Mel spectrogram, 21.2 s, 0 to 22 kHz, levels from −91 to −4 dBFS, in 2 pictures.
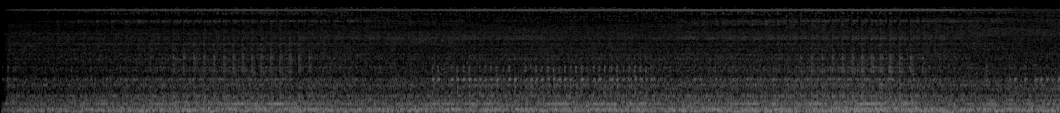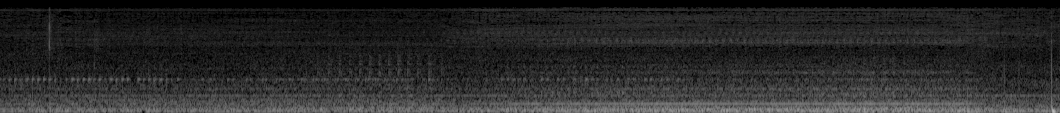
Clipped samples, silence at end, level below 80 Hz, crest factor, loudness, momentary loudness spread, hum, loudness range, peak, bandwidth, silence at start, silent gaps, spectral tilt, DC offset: under 0.1%; 0 s; -60 dBFS; 22 dB; -52 LUFS; 7 LU; none; 6 LU; -28 dBFS; 16.5 kHz; 0 s; none; -5 dB/octave; under 0.1%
